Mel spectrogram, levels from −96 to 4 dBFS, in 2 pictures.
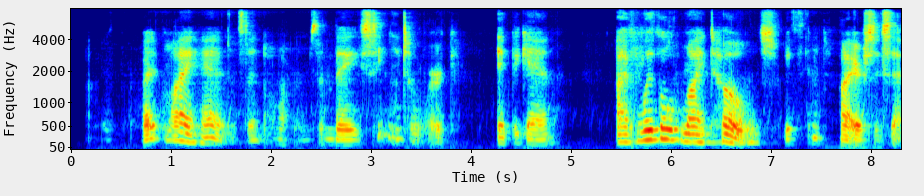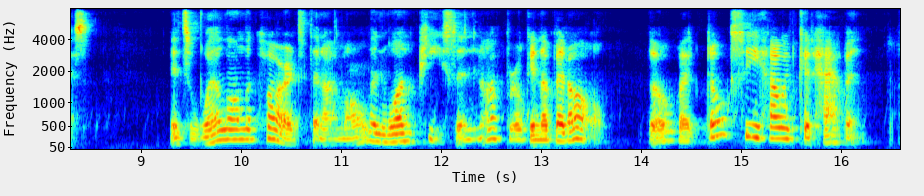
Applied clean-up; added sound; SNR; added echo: neural mask model DeepFilterNet 3.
